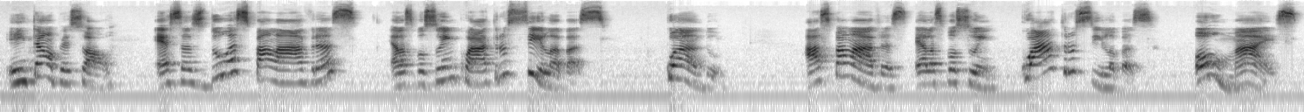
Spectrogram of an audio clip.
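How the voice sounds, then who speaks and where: Slow, bright-voiced woman teacher. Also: sits high. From Brazil. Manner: slow, exaggerated enunciation of words; patient, asks questions to young learners. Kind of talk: children's video lesson.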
